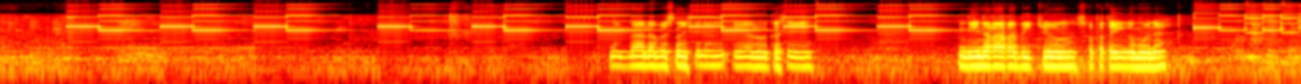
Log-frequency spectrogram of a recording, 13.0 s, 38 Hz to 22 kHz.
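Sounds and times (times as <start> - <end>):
two-note error beep: 12.0 - 13.0.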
